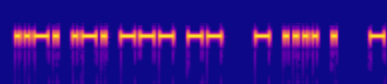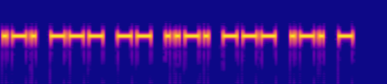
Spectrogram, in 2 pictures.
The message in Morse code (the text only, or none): FROM THE COMFORT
